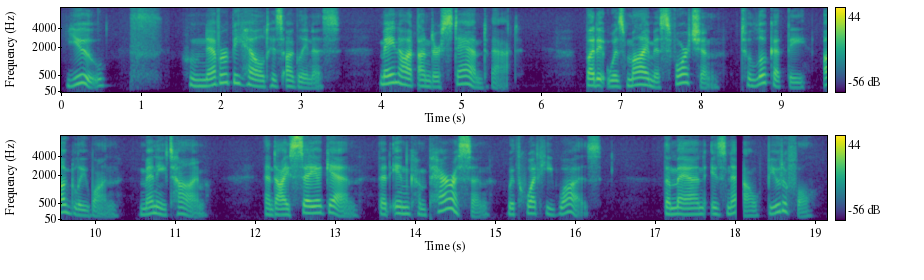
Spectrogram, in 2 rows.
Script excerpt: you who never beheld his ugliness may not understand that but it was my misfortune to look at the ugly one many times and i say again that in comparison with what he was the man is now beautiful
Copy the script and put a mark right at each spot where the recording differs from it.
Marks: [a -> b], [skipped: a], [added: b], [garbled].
you who never beheld his ugliness may not understand that but it was my misfortune to look at the ugly one many [times -> time] and i say again that in comparison with what he was the man is now beautiful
